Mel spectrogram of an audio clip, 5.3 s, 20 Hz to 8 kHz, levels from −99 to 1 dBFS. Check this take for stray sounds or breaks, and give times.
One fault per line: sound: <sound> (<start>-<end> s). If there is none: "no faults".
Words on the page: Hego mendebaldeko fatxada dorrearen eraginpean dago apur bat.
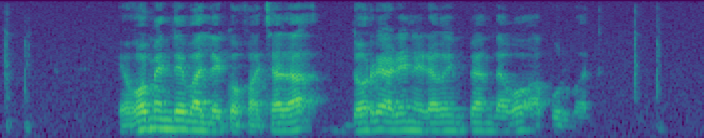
no faults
